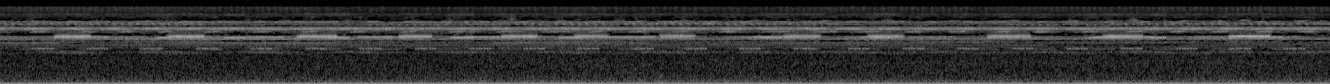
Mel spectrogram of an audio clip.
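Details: Crickets calling together on a park evening: high, ringing chirps in parallel bands, loosely pulsed around once a second, backed by faint low ambient noise.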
